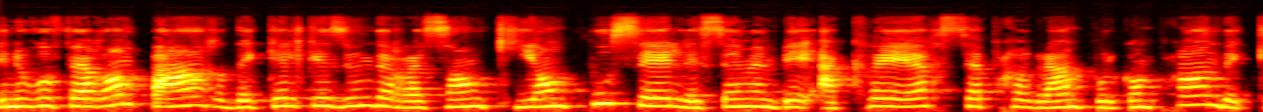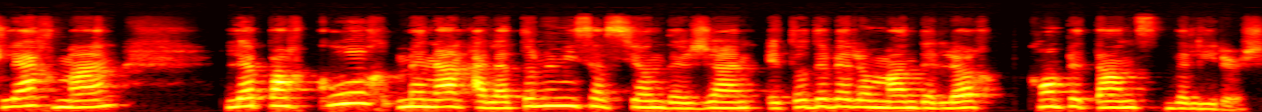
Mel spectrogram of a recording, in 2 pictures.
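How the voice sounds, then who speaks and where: At a fairly slow pace, a woman with a high pitch and a bright, sharp tone speaks with ordinary pitch variation and a strong Spanish accent. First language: Spanish (speaking French). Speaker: youth program manager. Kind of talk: webinar presentation. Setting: video call webinar.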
